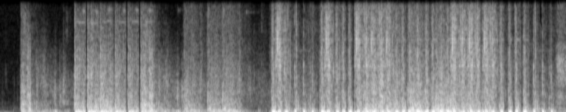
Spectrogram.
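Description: Gunfire in the Kuboom multiplayer shooter: short automatic bursts after a quiet start, then a longer rapid stream of loud shots.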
